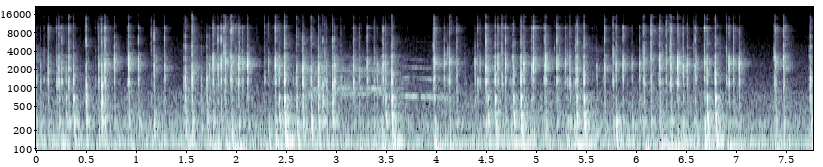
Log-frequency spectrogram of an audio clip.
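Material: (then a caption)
Plastic. Fingertips type fast and continuously on a VGN X68 compact mechanical keyboard with plastic keycaps and a mint case, producing dense, bright clacking keystrokes with a low thock underneath. Midway through, a faint gliding tone briefly sounds beneath the clicks.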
